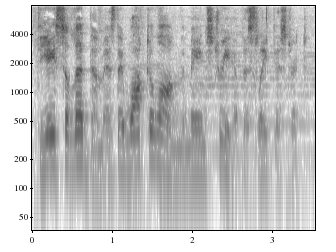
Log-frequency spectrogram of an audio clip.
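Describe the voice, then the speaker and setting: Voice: mid-range voice, animated, moderate pace, a little mellow. A podcast narrator reading a scripted fantasy story. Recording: music under the voice. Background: background music.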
